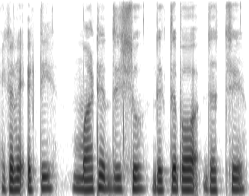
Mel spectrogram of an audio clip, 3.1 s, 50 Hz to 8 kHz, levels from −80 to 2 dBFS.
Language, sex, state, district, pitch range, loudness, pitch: Bengali, male, West Bengal, Alipurduar, 155-165 Hz, -17 LUFS, 160 Hz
